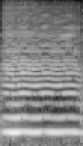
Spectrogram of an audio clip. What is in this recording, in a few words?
Cello short; strings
